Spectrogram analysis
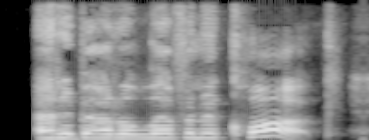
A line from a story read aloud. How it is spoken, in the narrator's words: Henry cried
